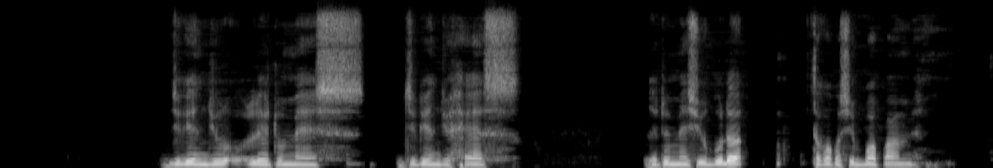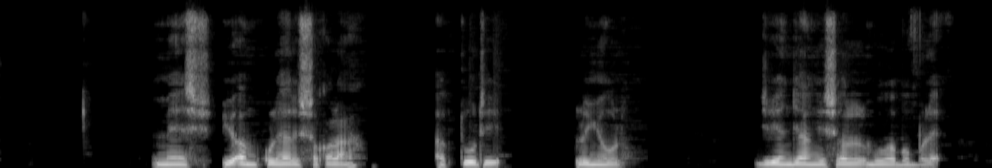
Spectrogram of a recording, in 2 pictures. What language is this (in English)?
Wolof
